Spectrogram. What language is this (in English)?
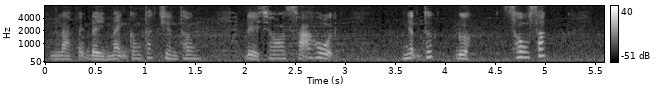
Vietnamese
